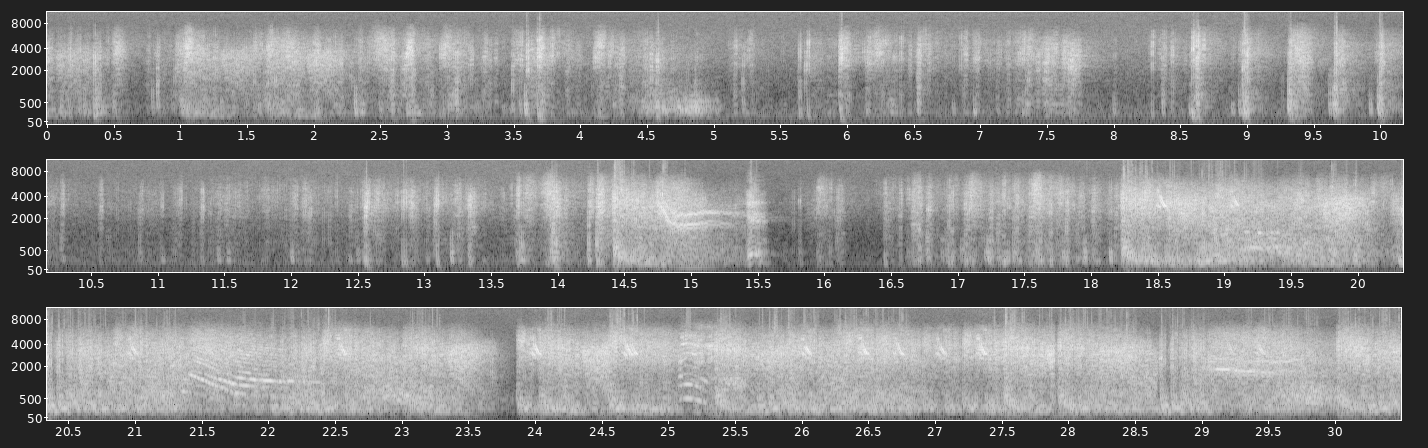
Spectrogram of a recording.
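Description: Western-film gunfight sound effects: repeated gunshots cracking in irregular volleys, with a few whining ricochets. About two-thirds of the way in, a loud music score comes in and carries on under the shooting.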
